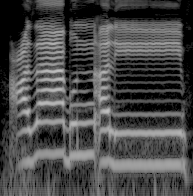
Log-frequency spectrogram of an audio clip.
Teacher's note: अज़ाबुन की तनवीन पर हम गुन्ना नहीं करेंगे, क्योंकि तनवीन के बाद हरूफ हल्की में से हमज़ा आ गया है, इसलिए इस तनवीन पर गुन्ना नहीं करेंगे बल्कि जल्दी से पढ़ जाएंगे।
